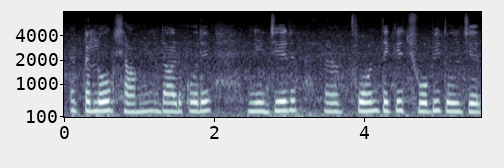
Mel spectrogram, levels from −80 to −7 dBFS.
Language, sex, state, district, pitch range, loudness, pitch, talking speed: Bengali, female, West Bengal, Malda, 240-260 Hz, -16 LUFS, 250 Hz, 120 wpm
